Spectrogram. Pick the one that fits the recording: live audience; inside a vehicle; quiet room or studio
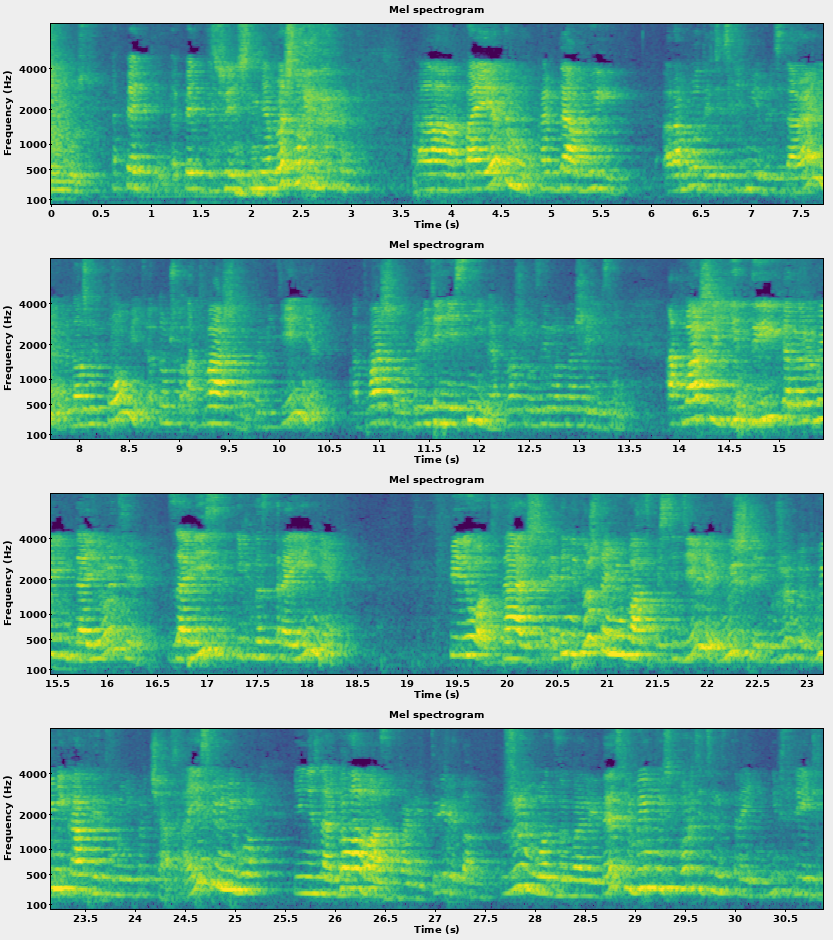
live audience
